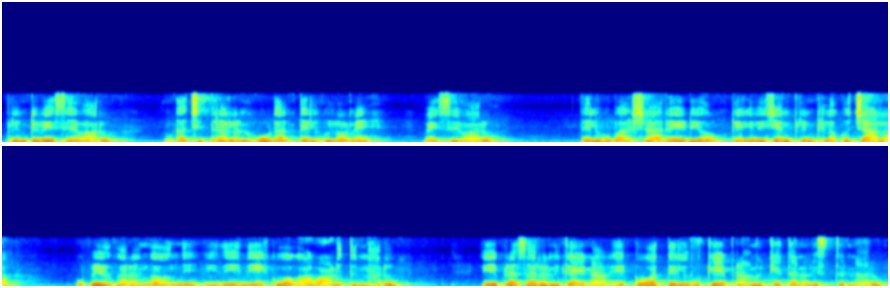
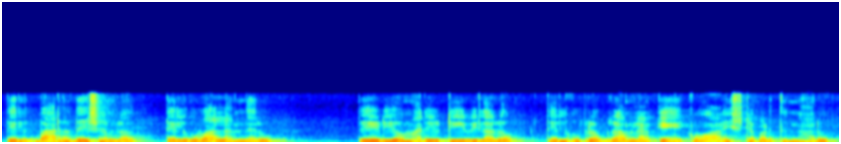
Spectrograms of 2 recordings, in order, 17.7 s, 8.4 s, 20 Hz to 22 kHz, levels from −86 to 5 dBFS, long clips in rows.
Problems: none marked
